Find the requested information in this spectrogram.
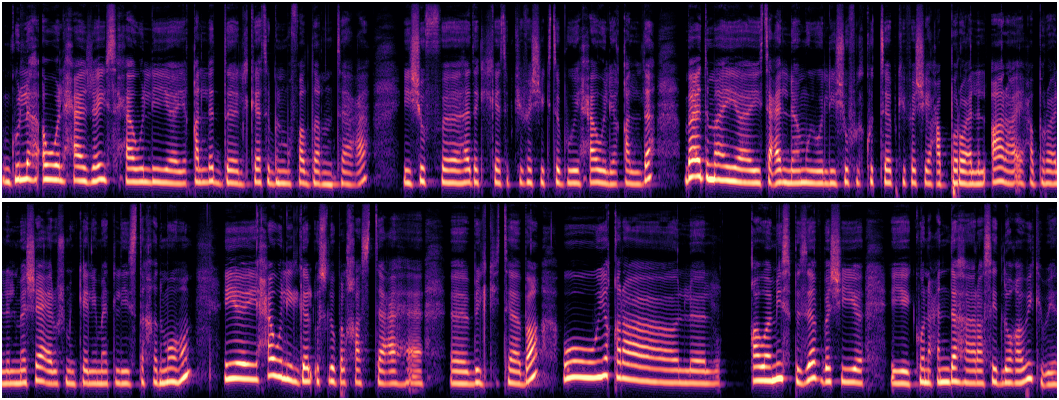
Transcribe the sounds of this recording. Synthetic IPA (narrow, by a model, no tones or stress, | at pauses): nɡulːəhʔæwːəlħaʒːajəsħawəlːijqɑlːəd̪lkæt̪əbəlmʊfɑd̪ˤːɑlmt̪aʕah | jʃufhæd̪ækəlkæt̪əb̚kəfæʃjəkt̪əbujħawəljqɑlːd̪əhbaʕd̪mæjət̪ʕalːəmwjwəlːijʃufəlkʊt̪ːæbkəfæʃjʕabːəɾuʕalælʔɑɾˤɑjʕabːəɾuʕalælmæʃæʕəɾwʃmənkælimæt̪lːijəst̪əxd̪muhʊmhjħawəljəlɡælʔʊslubəlxɑsˤt̪aʕaɦ | bəlkʰə̥t̪æbawjəqɾˤɑll | qɑwæmisbəzːæfbæʃ | kunʕand̪əɦɾˤɑsˤid̪lʊɣæwikbiɾ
